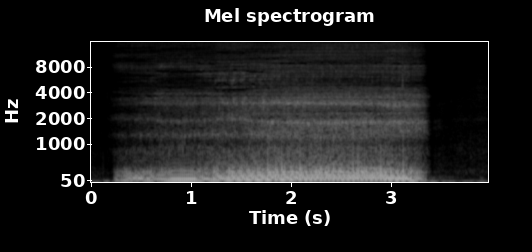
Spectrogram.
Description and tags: Monster growl 8
A monster/zombie sound, yay! I guess my neighbors are concerned about a zombie invasion now (I recorded my monster sounds in my closet).
Recorded with a RØDE NT-2A.
Apocalypse, Creature, Dead, Growl, Horror, Invasion, Monster, Monsters, Scary, Scream, Zombie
